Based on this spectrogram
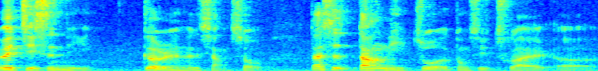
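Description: A man's medium-pitched voice with very wide pitch swings over noticeable background noise. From Malaysia. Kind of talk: interview.

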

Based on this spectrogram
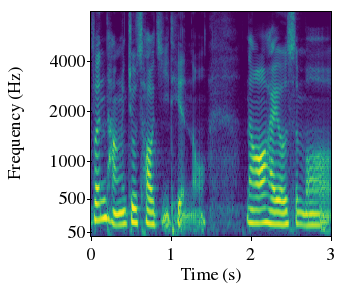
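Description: A woman's unremarkable speaking voice, fairly low, at a moderate pace with ordinary pitch variation, on a very clean recording with a silent background. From Taiwan, Banqiao (New Taipei). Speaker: podcast co-host. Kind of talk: casual chat.

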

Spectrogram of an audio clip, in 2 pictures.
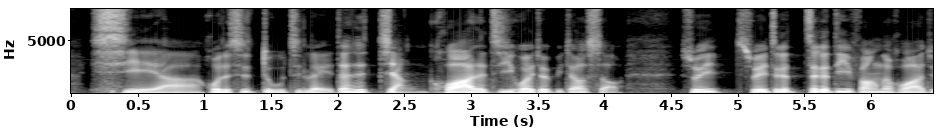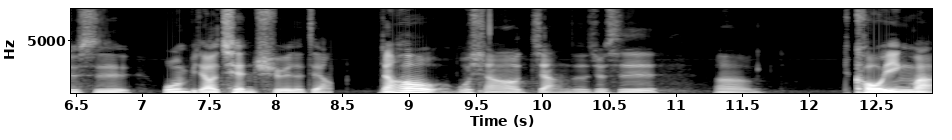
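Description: A man with a plain, everyday voice, fairly low in pitch, at a moderate pace with lively intonation, in a very clean recording with a silent background. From Taiwan. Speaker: podcast co-host. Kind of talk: casual chat.

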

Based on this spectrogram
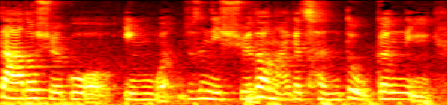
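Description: A woman talks at a moderate pace amid noticeable background noise and audible echo from the room. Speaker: retail and service worker in Japan. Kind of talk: casual interview chat.

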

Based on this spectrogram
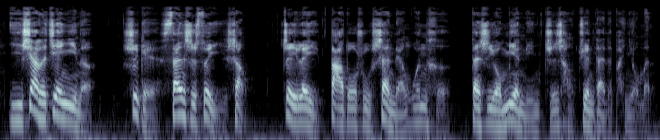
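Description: A man talks at a moderate pace with vocal fry. His medium pitch makes very wide swings. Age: 40s. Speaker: podcast host, author and former salesperson. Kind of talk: monologue giving career advice.

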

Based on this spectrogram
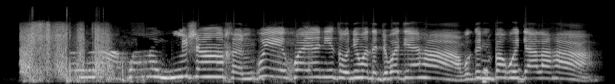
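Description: A woman speaks at a high pitch in a raised, projected voice, at a moderate pace. Her loudness stays very even, with hardly any pauses. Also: ordinary pitch variation. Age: 50s. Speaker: rural livestreamer, farmer. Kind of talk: casual livestream chat.

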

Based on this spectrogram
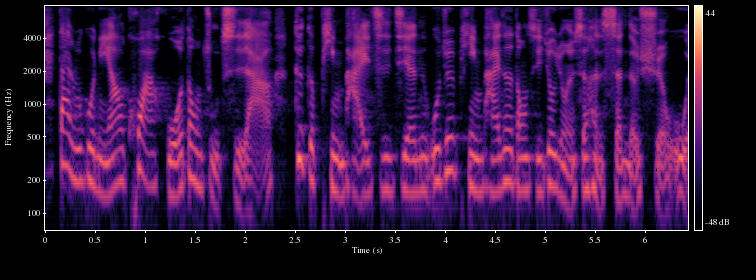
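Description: Fairly low in pitch, a woman speaks in a plain, everyday voice at a fairly quick pace, with lively intonation and hardly any pauses. The recording is very clean, with a silent background. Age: 30s. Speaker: wedding and event host, podcaster. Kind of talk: interview.

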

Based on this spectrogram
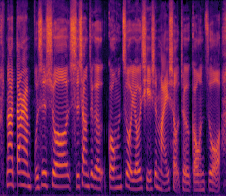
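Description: A woman's voice carries vocal fry. Her intonation is lively. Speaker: fashion influencer, breast cancer survivor. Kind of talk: interview. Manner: slow.

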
